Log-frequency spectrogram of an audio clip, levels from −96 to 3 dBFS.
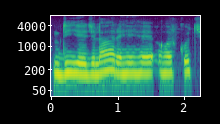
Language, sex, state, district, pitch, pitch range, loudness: Hindi, male, Himachal Pradesh, Shimla, 165 Hz, 160-170 Hz, -12 LUFS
